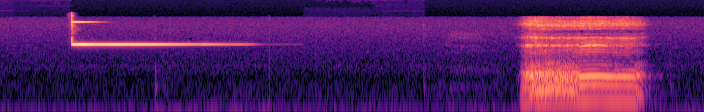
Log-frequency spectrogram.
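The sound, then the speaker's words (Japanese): A bright ding rings out and fades, followed after a pause by a short, loud dog growl lasting about a second. No one speaks. “川の中の犬も怖い声を出しました。”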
